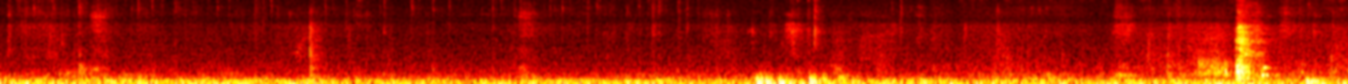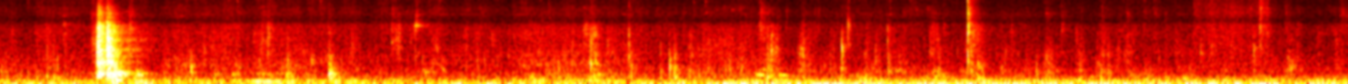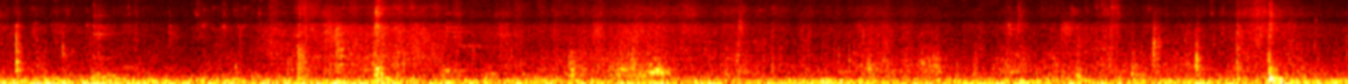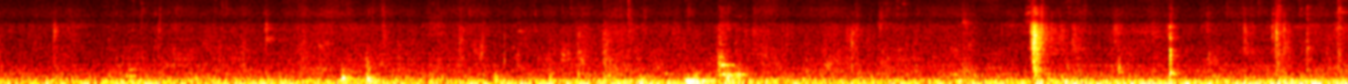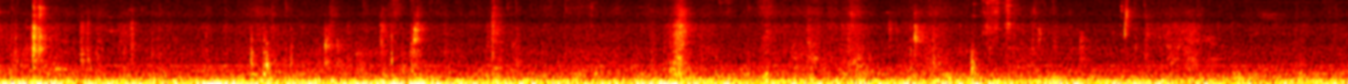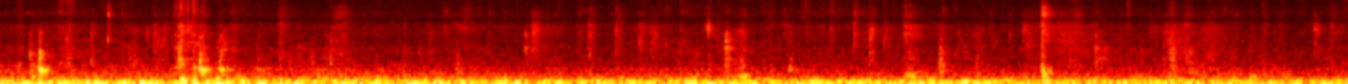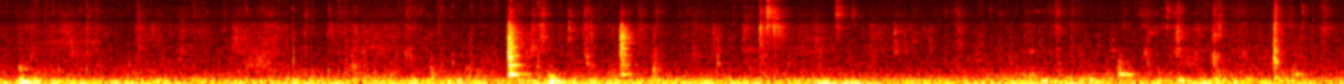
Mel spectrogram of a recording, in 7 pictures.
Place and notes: Quiet sounds, Den Haag, Nederland - Quiet sounds in the library
Quiet sounds in the reading room of the Central Library in The Hague.
Binaural recording.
